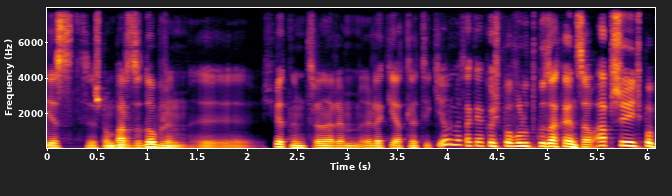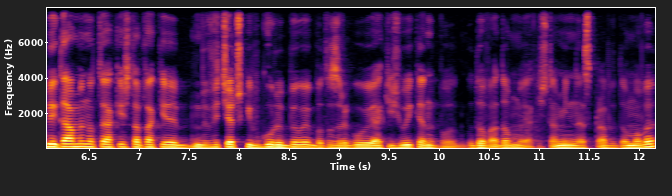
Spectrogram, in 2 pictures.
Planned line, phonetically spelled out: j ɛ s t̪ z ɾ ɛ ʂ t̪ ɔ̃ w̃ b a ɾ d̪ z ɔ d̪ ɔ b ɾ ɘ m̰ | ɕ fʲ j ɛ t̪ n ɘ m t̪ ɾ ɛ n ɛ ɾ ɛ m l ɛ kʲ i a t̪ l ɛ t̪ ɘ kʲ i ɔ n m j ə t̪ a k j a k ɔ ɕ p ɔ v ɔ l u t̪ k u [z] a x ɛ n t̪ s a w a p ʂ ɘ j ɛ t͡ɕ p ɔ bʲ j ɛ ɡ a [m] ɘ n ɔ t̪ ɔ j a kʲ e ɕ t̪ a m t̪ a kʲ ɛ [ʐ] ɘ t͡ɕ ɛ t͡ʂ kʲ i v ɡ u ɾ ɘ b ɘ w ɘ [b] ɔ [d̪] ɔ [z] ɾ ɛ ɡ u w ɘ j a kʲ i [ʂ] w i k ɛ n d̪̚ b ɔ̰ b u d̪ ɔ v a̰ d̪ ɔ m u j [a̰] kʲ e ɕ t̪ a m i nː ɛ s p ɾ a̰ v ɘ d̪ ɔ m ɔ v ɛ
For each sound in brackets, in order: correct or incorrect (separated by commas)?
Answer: correct, correct, incorrect, correct, incorrect, correct, incorrect, correct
